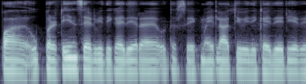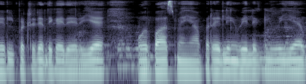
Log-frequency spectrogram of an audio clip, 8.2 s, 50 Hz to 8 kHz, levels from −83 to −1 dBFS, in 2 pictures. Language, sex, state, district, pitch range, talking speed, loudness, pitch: Hindi, male, Rajasthan, Bikaner, 100-105 Hz, 250 wpm, -20 LUFS, 105 Hz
